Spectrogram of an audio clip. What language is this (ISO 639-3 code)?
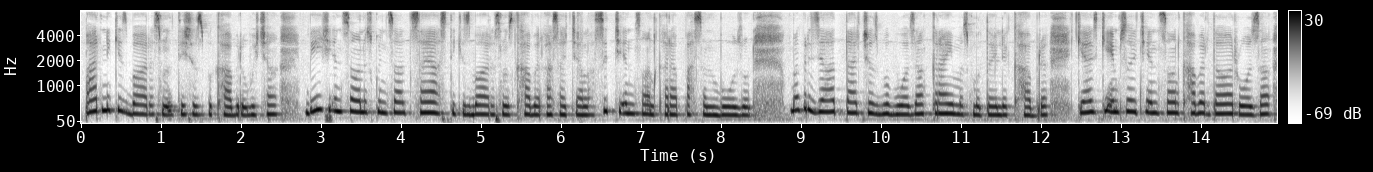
kas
